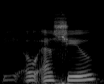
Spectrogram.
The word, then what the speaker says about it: BOSU: brother got me on the how do you pronounce it the b-o-s-u so he got me on the bosu ball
